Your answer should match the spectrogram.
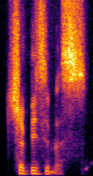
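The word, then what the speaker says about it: Csabissimus: The CS in C. Sabissimus and CS ABA is his last name. Is supposed to be pronounced with a sound similar to the way you say the CH in chimichanga.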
